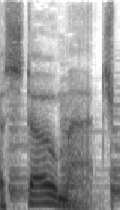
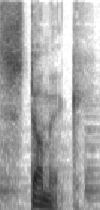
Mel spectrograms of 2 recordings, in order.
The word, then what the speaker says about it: stomach: Some folks go with stomach, while others prefer stomatch, but the truth is the correct pronunciation is stomach.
